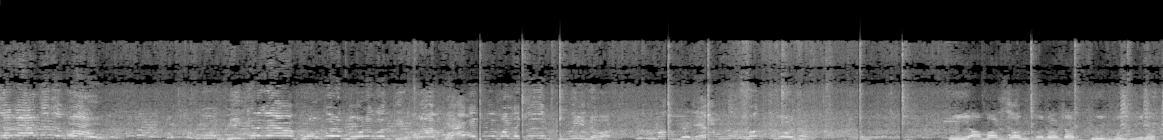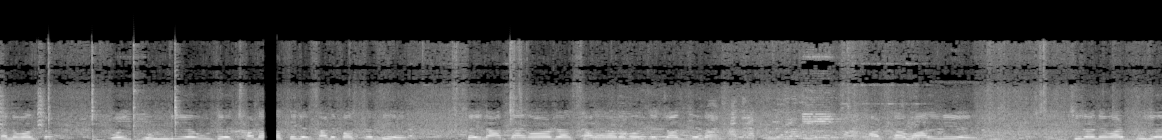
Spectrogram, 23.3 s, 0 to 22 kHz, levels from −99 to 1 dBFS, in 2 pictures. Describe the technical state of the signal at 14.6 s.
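At 14.6 s the sound is in a time-compressed catch-up from 14.40 to 14.66 s, running about 1.5 times fast by splicing out short pieces. Unlike a resampled speed-up, pitch stays normal.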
